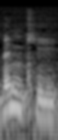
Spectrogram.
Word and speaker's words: Benkii: I've got a um I assume this is pronounced Behnke it's be en KIII umbrella I did a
